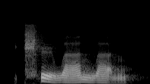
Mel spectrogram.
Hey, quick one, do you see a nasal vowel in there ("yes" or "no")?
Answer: no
